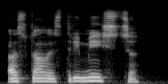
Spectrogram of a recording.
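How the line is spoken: Conciliatory mutter. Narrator (Russian): буркнул директор примирительно

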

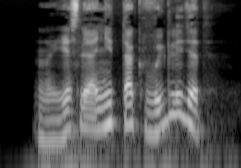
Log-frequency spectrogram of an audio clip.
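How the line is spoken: Mumbling. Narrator (Russian): пробормотал Рода

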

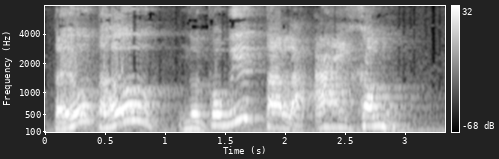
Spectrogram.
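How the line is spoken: Angry thunderous shout. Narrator (Vietnamese): Vị tà thần như nổi giận, quát chấn động bốn bề vách đá

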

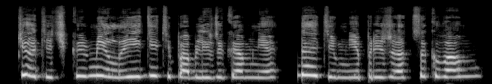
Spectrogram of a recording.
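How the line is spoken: Sobbing. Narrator (Russian): рыдая промолвила Эмилия

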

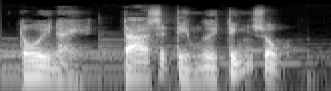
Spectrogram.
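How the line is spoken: Low voice. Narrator (Vietnamese): Ô Tàng nhỏ giọng nói

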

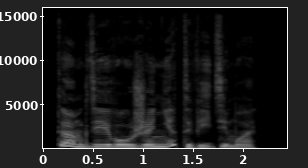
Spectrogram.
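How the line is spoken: Mocking remark. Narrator (Russian): насмешливо обронил Вайнер

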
